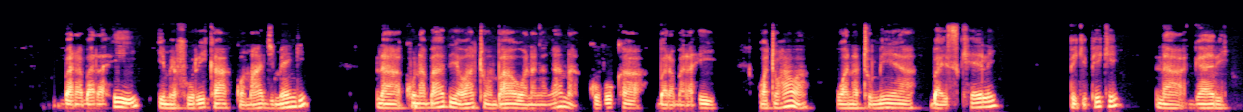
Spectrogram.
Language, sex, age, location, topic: Swahili, male, 25-35, Kisumu, health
